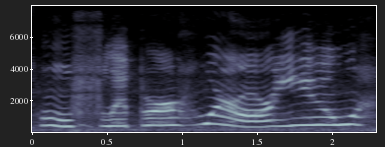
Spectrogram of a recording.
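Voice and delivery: very high, slow mournful call; squeaky woeful plea; lament. A narrator's reading. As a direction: pine for the spatula. SpongeBob laments.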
